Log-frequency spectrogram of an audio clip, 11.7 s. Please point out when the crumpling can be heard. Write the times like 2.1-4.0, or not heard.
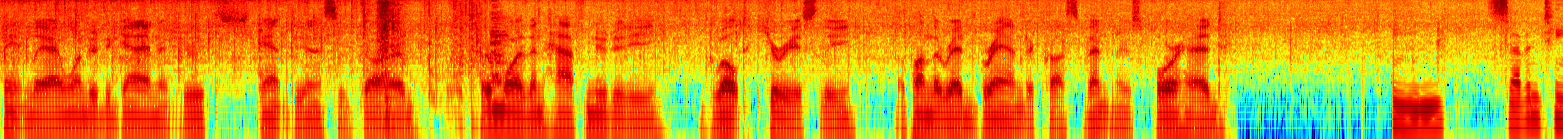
2.5-3.7.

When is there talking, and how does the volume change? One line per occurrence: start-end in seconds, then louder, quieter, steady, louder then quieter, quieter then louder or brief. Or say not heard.
0.0-9.3 steady
10.4-11.6 brief.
